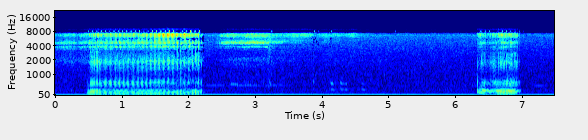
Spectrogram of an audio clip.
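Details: Halo, a boxer dog lying on the bed, snores very loudly: snoring.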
